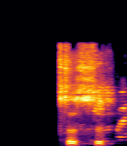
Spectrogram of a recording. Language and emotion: Russian, neutral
